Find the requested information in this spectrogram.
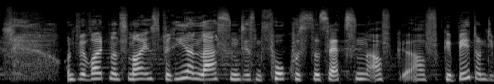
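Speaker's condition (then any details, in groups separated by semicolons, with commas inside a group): No condition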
